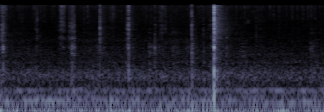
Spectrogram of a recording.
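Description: Tarot cards being shuffled and handled by hand: scattered soft flicks and snaps of card against card, with one sharper snap about two-thirds of the way through.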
